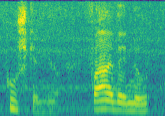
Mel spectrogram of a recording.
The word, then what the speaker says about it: Pushkin: ever hear of Alexander puskin they didn't understand what he was saying at first because they pronounced it Pushkin you know finally they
